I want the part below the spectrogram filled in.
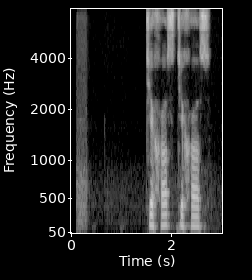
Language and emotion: Russian, neutral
